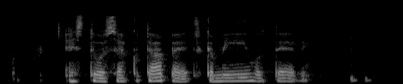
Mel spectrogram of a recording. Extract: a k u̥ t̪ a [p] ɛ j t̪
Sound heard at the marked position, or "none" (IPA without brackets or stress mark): p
